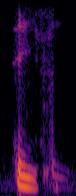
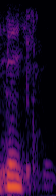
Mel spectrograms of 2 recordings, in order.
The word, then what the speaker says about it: Heath: Thomas Heath. Maybe Tommy Heath.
